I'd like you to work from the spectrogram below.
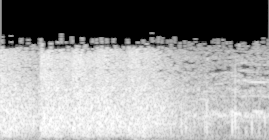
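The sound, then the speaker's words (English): A six-gun revolver fired into the air as a radio drama effect, a few sharp bangs over a dense rushing noise, the first crack the strongest. “He dropped Silver's reins and, guiding him with his knees, reached for his six gun and fired into the air.”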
